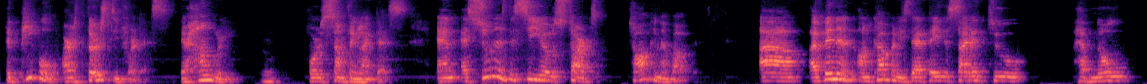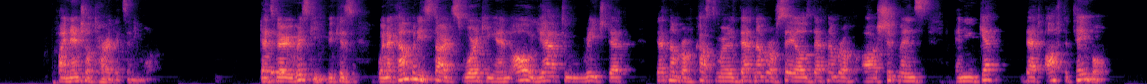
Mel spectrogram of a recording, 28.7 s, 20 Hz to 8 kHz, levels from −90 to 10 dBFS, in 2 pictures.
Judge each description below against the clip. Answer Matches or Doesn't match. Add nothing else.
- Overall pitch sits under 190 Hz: Matches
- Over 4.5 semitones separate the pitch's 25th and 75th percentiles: Doesn't match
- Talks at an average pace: Doesn't match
